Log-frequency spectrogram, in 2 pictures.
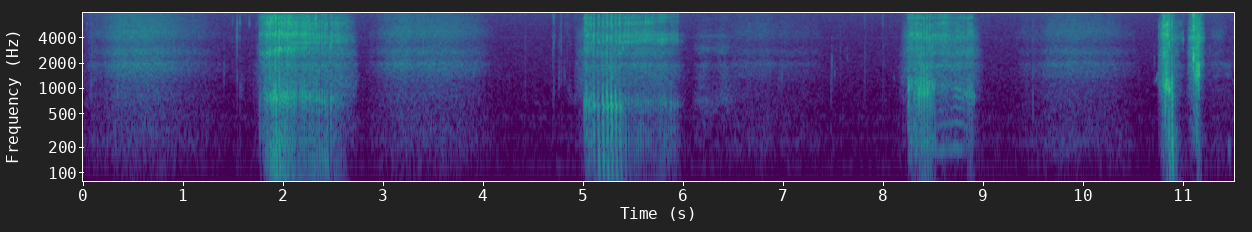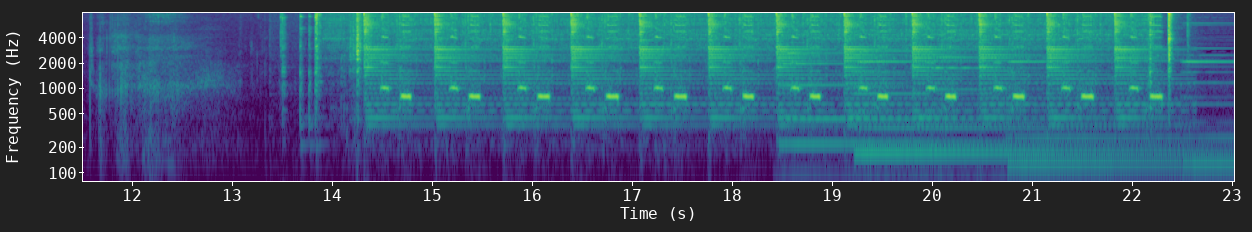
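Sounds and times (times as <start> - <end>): sharp clicks: 14.2 - 22.6
clock ticking: 14.3 - 22.7
low steady tone: 14.3 - 23.0.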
